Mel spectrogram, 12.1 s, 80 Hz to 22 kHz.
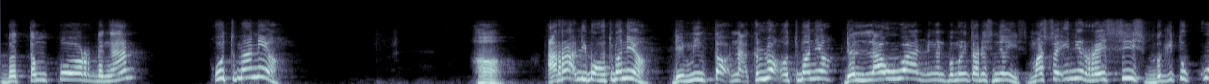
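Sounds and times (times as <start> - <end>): man saying ha: 4.8 - 5.1.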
